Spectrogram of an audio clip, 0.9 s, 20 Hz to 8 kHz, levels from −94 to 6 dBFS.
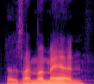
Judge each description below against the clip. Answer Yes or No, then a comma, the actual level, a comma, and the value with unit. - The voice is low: Yes, very low, 90 Hz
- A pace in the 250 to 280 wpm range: Yes, fast, 255 wpm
